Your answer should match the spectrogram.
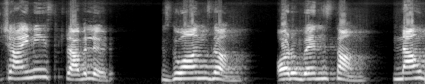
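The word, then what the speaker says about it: Xuanzang: तो चल question number two the Chinese traveller जुआजंग और वनसांग नाउ द प्रोनाउंसिएशन इज़ जुआजंग तो ये जो स्पेलिंग लिखा है अब उससे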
